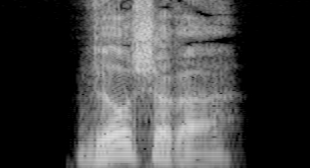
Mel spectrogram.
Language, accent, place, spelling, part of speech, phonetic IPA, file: German, Germany, Berlin, wirscherer, adjective, [ˈvɪʁʃəʁɐ], De-wirscherer.ogg
- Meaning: inflection of wirsch: 1. strong/mixed nominative masculine singular comparative degree 2. strong genitive/dative feminine singular comparative degree 3. strong genitive plural comparative degree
